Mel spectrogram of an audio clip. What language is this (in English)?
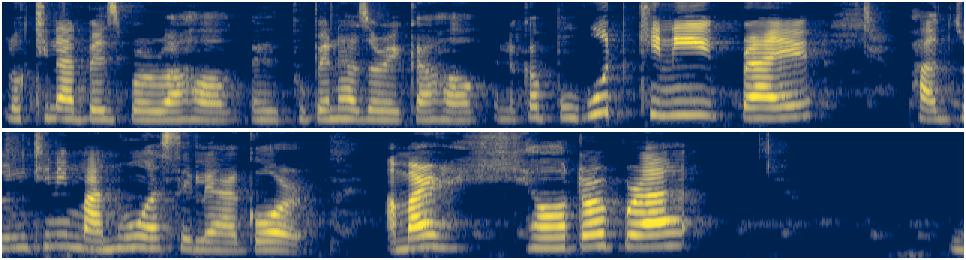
Assamese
